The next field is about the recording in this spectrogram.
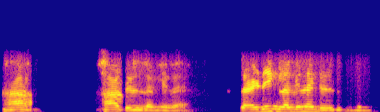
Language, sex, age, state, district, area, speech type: Sindhi, male, 45-60, Maharashtra, Mumbai Suburban, urban, conversation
